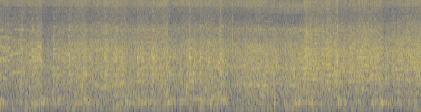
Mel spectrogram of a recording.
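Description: A parade float passing close by: a loud, steady mechanical rumble with music mixed in.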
